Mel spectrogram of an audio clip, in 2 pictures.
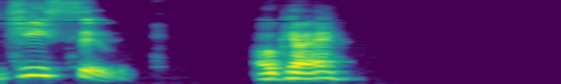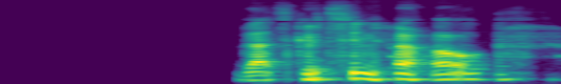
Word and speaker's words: JISU: ring just went off um okay and it's pronounced jisoo okay that's good to know uh do you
